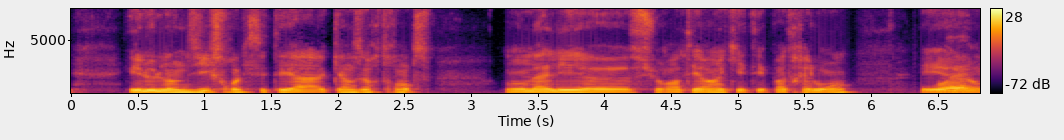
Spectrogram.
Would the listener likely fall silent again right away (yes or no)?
yes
